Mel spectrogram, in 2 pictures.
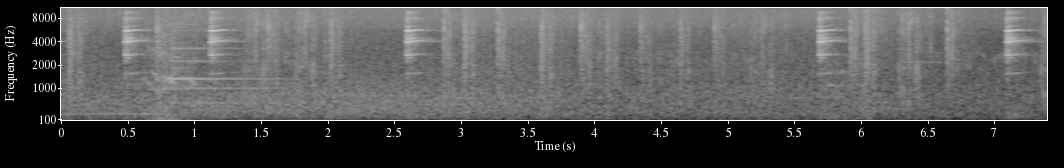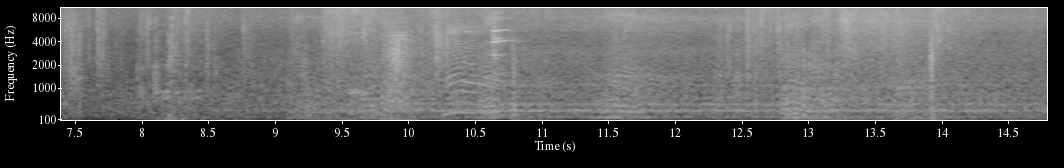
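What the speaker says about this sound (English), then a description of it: "The killer bee got the tree guard." Killer bees buzzing in the video game Don't Starve Together, a faint insect drone layered with game effects and occasional clicks, growing busier and louder toward the end.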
